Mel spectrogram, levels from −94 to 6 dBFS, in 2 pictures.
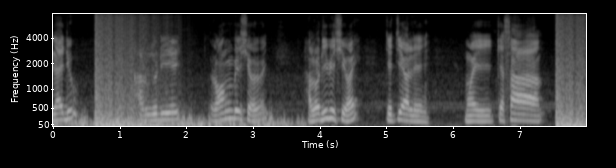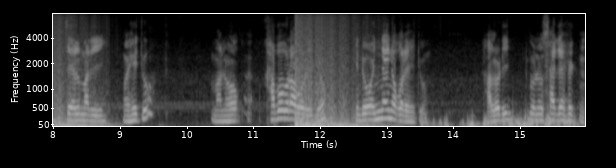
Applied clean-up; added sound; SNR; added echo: none; Boom; -1 dB; none.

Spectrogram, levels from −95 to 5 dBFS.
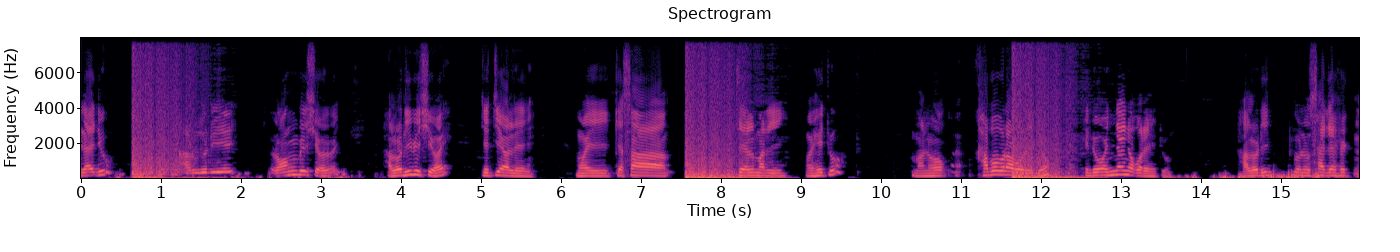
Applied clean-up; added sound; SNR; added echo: classical method Wiener filter.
